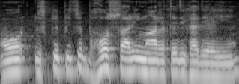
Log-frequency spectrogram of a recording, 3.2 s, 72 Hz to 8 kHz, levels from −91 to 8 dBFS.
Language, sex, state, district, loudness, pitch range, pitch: Hindi, male, Uttarakhand, Tehri Garhwal, -16 LUFS, 130-150 Hz, 140 Hz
